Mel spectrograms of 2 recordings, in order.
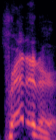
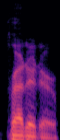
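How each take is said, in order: First: It is said in a very excited way. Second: It is said in a plain, flat way.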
